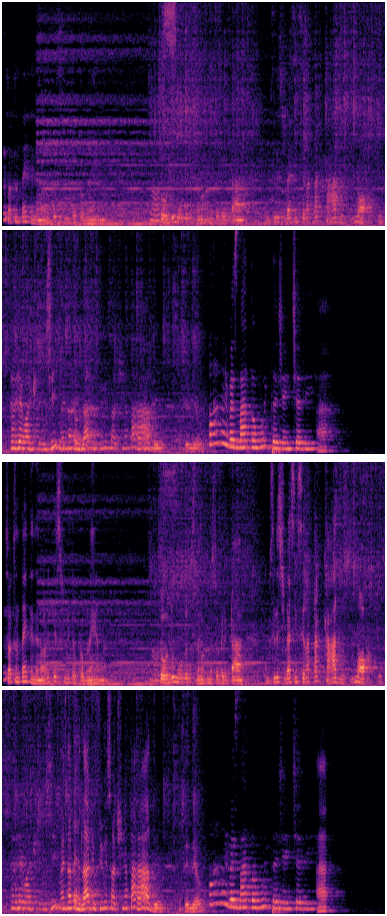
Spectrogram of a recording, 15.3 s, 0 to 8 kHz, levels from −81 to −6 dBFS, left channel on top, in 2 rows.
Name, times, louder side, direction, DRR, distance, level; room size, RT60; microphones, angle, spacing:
voice 1, 0.1-2.2 3.2-7.6 8.8-10.9 11.2-11.7 13.9-14.1, right 5 dB, 55° right, 11 dB, 0.3 m, -31 dB
sound 1, 0.7-13.2, left 1 dB, 90° left, 0.9 m, -43 dB
sound 2, 1.8-11.7, equal, 15° left, 1.3 m, -49 dB
sound 3, 2.8-12.6, left 1 dB, 40° left, 1.9 m, -48 dB
voice 2, 7.8-9.3 10.3-10.7 11.8-13.9, left 3 dB, 60° left, 8 dB, 0.5 m, -30 dB
5.4 x 3.4 x 5.6 m, 0.96 s
head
